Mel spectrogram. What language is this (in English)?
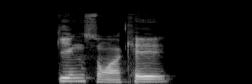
Min Nan Chinese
